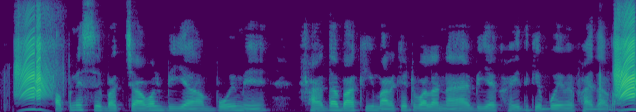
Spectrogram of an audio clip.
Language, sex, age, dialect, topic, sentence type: Bhojpuri, male, 18-24, Southern / Standard, agriculture, question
